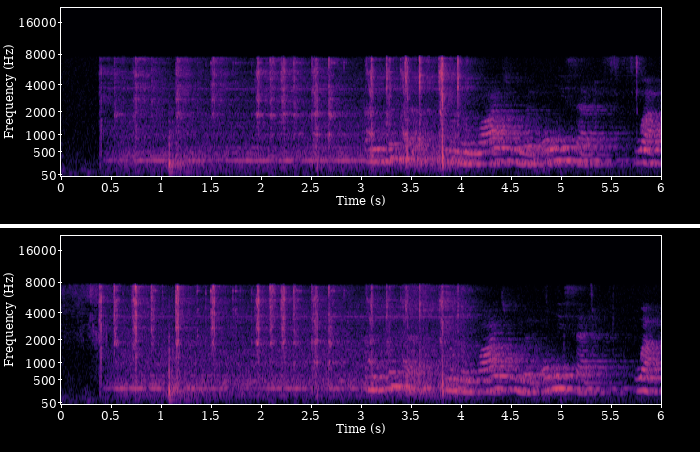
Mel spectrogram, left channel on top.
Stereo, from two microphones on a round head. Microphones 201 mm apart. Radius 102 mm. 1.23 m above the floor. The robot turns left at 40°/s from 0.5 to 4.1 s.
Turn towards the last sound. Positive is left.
turn(degrees=-65)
